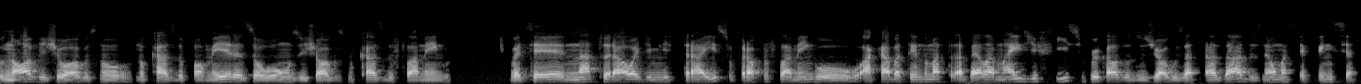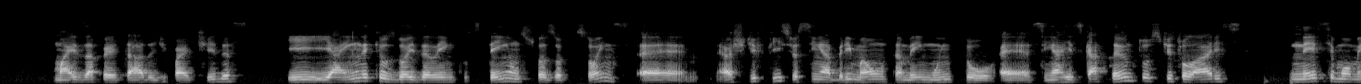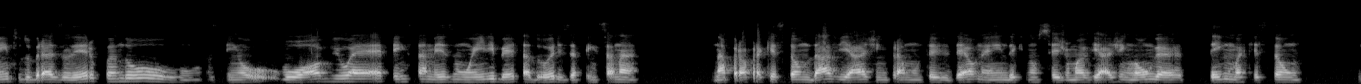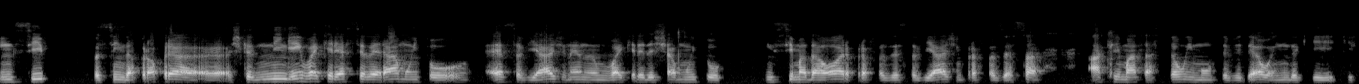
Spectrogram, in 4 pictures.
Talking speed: 150 wpm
